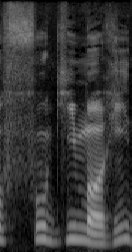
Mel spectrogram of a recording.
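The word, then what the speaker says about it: Fujimori: Il y a un Péruvien descendant japonais plus connu que d'autres, Alberto Fugimori. Désolé si je, je, prononce euh, mal. Et... J'aurais eu tendance à le dire à peu près pareil.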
